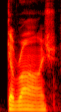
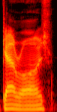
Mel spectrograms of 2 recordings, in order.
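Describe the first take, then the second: First: It is said with an American pronunciation. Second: It is said with a British pronunciation. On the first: "in the States you say garage" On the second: "we either say it as garage"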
